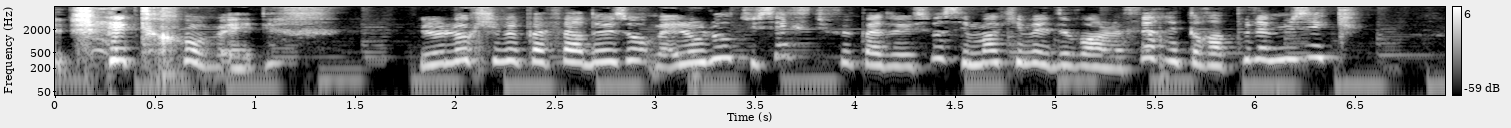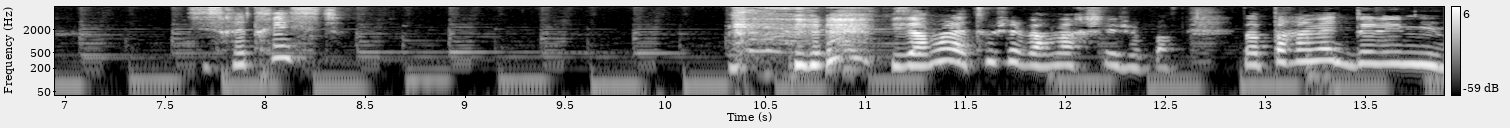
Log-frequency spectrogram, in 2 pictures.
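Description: A woman's voice: high voice, expressive, moderate pace, long pauses, soft background music. A woman streamer chatting casually with her viewers while setting up and playing a game, laughing often. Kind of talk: casual live-stream chat while gaming.

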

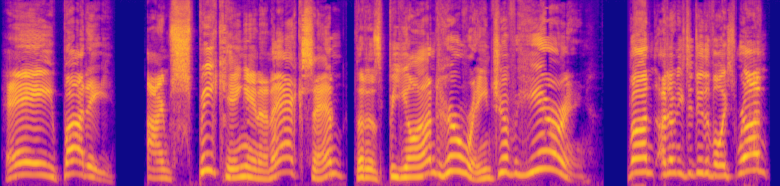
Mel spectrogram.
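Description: A man's voice: very high-pitched, expressive, takes it slowly, bright, forceful tone, no echo, studio quality, heavily acted. A man voicing a chatty, nervous male robot sidekick in a video game, with a rambling, stammering way of talking. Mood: sly.

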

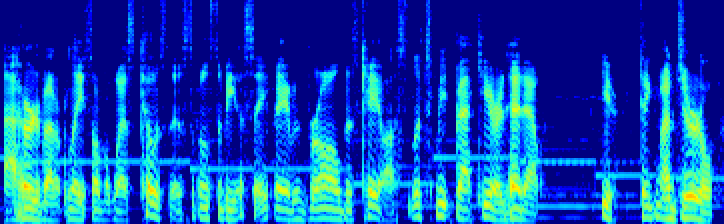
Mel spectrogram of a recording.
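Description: A man voicing a male survivor friend, reading game dialogue quietly and plainly. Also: mid-range voice, fairly quick, faint music behind, close to an everyday voice. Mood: calm.

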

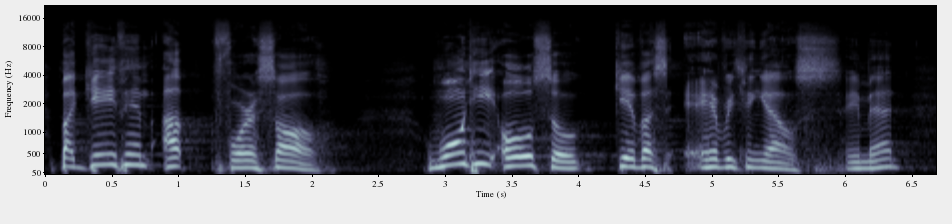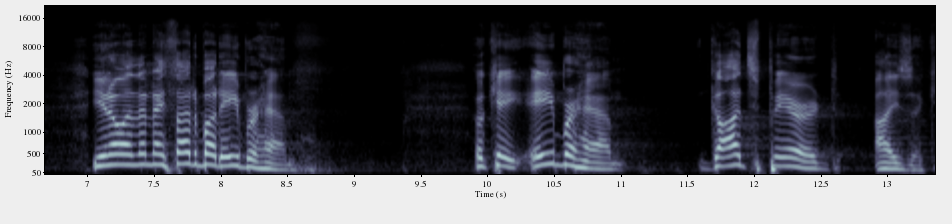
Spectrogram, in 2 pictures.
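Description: A man's voice: high voice, a bit bright. An older man preaching a sermon in a church, fervent and calling out "amen?" to his listeners. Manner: fervent, repeats "amen?" to the congregation. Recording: long reverb of a church hall.

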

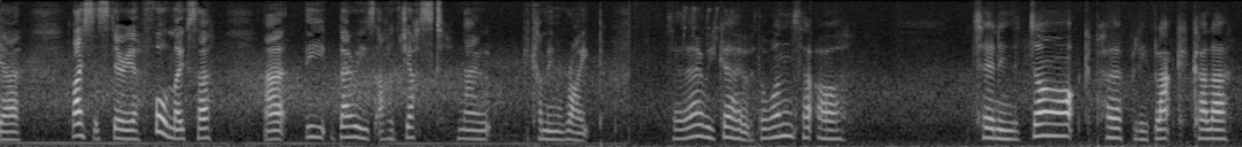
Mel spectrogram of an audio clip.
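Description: A homesteading vlogger in her fifties, a little bunged up with a cold, talks casually to the phone she holds at arm's length while walking a frosty garden. Her medium-pitched voice is warm, peppered with "uh," and there's a little hiss or hum.

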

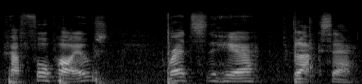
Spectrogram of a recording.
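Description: A young man in his teens giving an informal, halting step-by-step card trick tutorial in amateur magician patter. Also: a little high, sharp tone, slight background noise. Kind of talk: informal step-by-step demonstration and explanation. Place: indoors at a table and whiteboard.

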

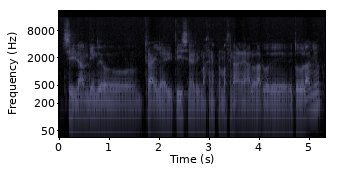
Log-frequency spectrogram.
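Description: A young adult film director from Spain, speaking with a Spanish accent, talks unscripted at a press conference, hesitantly repeating words as he goes. His voice is fairly low, clear and resonant, with fairly even intonation at normal speed. The recording comes from an indoor press conference room and is hissy.

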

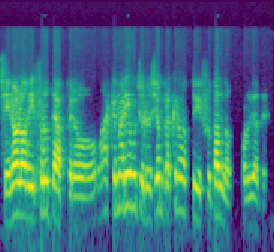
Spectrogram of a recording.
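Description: Very fast and high-voiced, a man from Spain with a Spanish accent delivers a casual online talk as a guest 3D modeler. There's no echo, though the video-call sound is tinny like a phone, and he keeps chatting and repeating key points for emphasis.

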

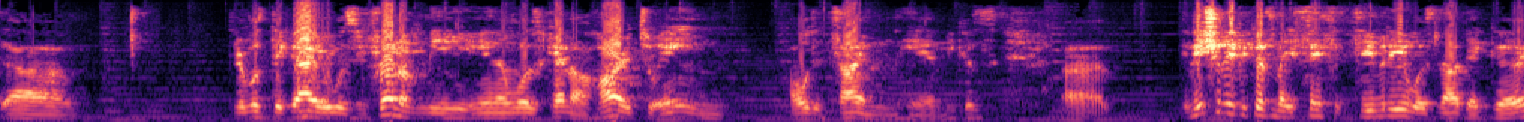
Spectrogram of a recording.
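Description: His voice is mid-range and slightly rough: a young man from Brazil, non-native in English, with a Brazilian Portuguese accent, commenting on a game in fits and starts, hunting for words and restarting repeatedly. An allergy keeps making him cough. Traveling, he records at a friend's house on a makeshift mic that isn't his usual gear, producing a noisy, poor-quality home recording.

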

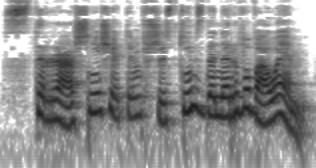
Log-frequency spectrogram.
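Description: A woman voicing a grumpy father bear, grumbling loudly and slowly, with a husky tone. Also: a little high, expressive, voice pushed up, heavily acted. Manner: grumbling, loud and slow.

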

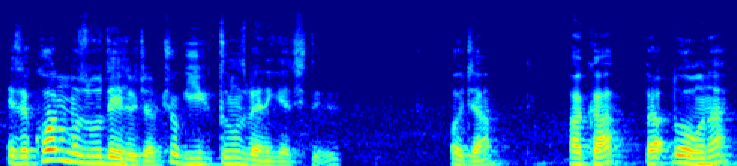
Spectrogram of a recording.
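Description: A man's voice: on the high side, animated, a little fast, warm tone. A man in his twenties from Turkey, commentating his own mobile football game with joking asides to viewers. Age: 20s. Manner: joking, teasing, talks to himself and viewers. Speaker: gaming YouTuber. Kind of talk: live gameplay commentary.

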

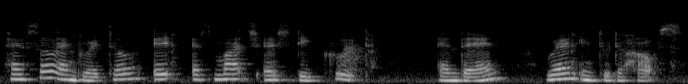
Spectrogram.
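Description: Woman teacher, Malaysian English accent, storybook reading, very slow and measured, dull lo-fi sound. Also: a little high, a little hiss or hum.

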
